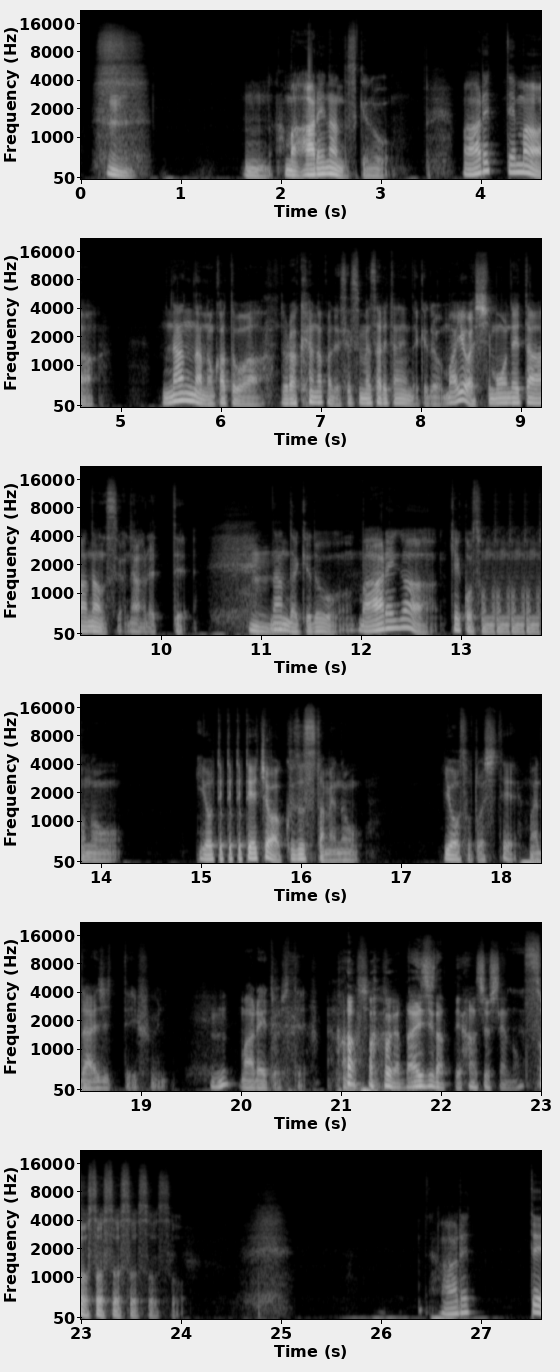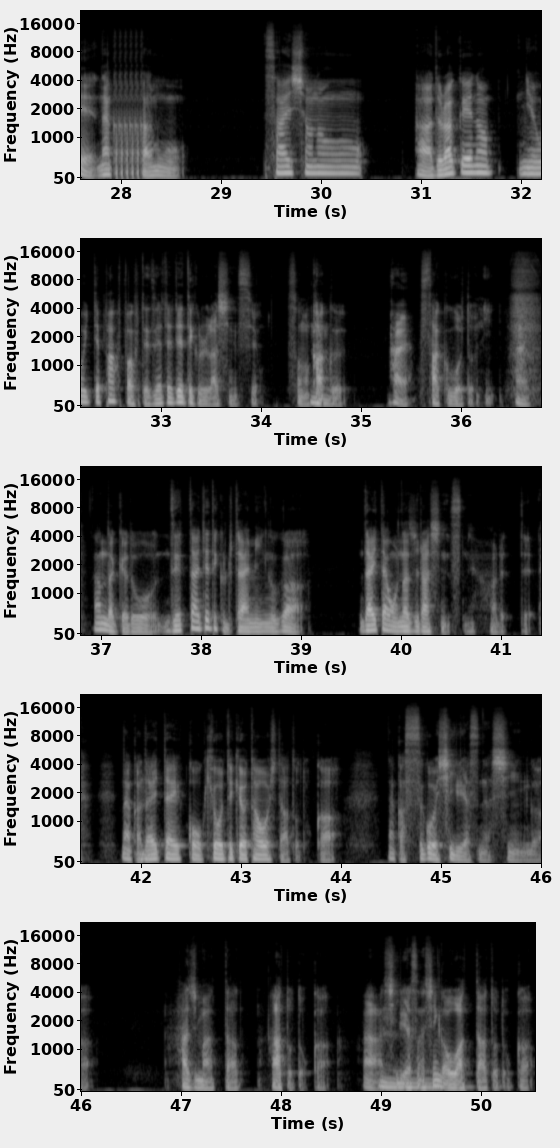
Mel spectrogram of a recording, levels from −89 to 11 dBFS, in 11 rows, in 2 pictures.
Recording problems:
audio stuttering; at 13 s, at 15 s and at 28 s

